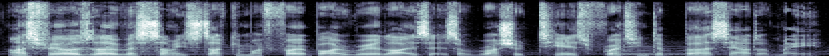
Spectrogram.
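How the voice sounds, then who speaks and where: A man's voice: lowish voice, quick pace, faint music behind, close to an everyday voice. A man reading an anguished, self-blaming teenage schoolboy who pleads and narrates his own story in a visual novel.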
